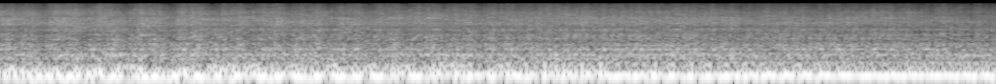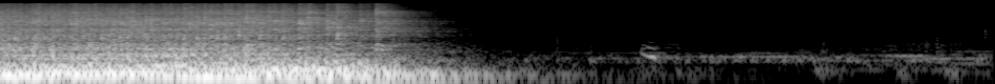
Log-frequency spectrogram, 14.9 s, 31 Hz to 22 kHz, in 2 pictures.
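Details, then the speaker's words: 1968–69 Chevrolet C50 truck V8 after refitting the distributor cap runs in a deep rough chug at three or four beats a second for ten seconds, then stalls; the carburetor is suspected of fuel starvation and may need a kit. "not sure that our carburetor is getting the fuel in it 100% might have to tear it apart and put a kid in it"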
